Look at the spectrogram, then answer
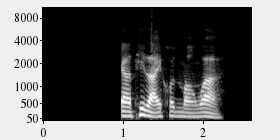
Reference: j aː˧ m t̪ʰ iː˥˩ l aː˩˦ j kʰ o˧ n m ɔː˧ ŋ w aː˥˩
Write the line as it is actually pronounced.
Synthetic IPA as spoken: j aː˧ ŋ t̪ʰ iː˥˩ l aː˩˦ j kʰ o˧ n m ɔː˧ ŋ w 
